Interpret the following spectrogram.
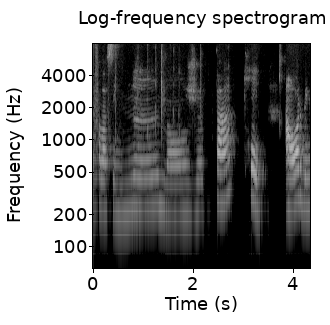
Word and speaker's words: trop: passar aqui para outra, que trop, a gente fala com o R do francês e o O bem fechado e não pronuncia o P, tá?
